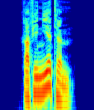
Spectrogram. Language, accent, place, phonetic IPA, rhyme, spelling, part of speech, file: German, Germany, Berlin, [ʁafiˈniːɐ̯təm], -iːɐ̯təm, raffiniertem, adjective, De-raffiniertem.ogg
- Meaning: strong dative masculine/neuter singular of raffiniert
